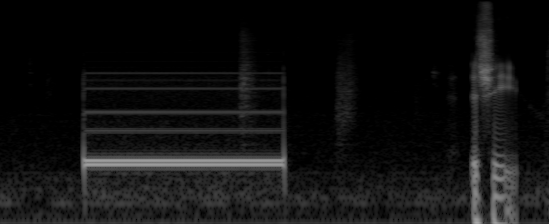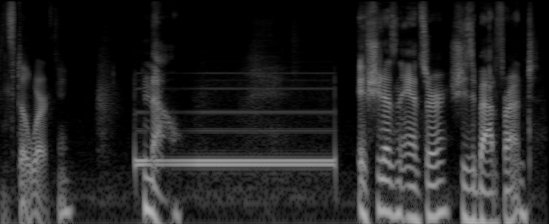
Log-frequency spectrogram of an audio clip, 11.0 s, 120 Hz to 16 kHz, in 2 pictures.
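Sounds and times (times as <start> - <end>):
telephone dial tone: 0.9 - 2.9, 6.9 - 8.9
speech: 4.8 - 6.3, 7.0 - 7.4, 9.1 - 10.9.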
